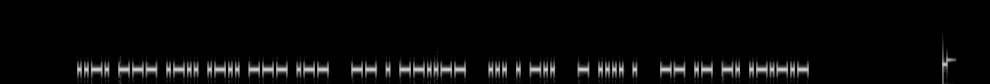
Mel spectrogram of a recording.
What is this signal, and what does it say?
Morse code, heard as a keyed tone, about 34 wpm, 700 Hz. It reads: FOLLOW ME, SED THE MAN.
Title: Sentences from Top 200 Words and Abbreviations 35wpm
